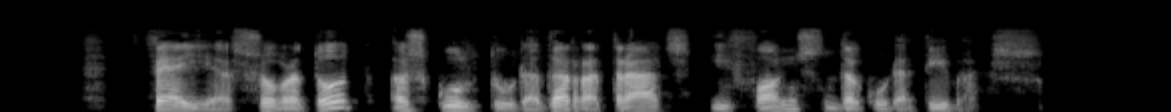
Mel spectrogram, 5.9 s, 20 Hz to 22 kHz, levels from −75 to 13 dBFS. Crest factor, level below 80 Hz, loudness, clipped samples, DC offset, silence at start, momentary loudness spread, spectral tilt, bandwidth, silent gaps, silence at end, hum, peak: 20 dB; -56 dBFS; -18 LUFS; under 0.1%; under 0.1%; 0.75 s; 13 LU; -5.5 dB/octave; 7.6 kHz; 1.87-1.94 s, 3.47-3.54 s; 0.7 s; none; 0 dBFS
